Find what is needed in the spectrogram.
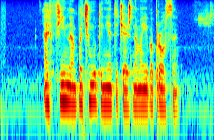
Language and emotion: Russian, angry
